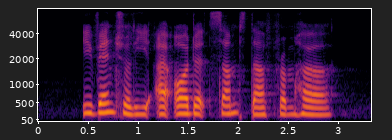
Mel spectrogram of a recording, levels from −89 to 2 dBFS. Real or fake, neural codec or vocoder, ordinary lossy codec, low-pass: fake; vocoder, 22.05 kHz, 80 mel bands, WaveNeXt; none; 7.2 kHz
